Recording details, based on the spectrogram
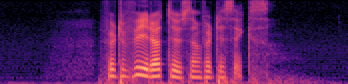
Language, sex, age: Swedish, female, 22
